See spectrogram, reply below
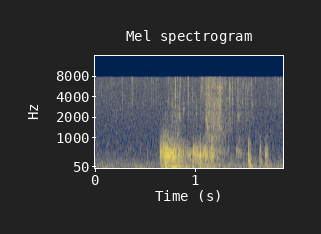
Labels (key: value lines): label: biophony, low growl
recorder: SoundTrap 300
